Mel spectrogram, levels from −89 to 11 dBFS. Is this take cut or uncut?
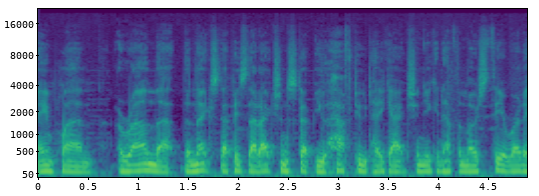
uncut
